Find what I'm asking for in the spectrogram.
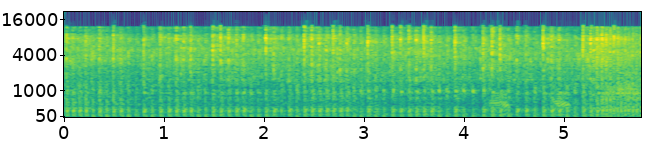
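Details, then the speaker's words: Drift quad: after a couple of gas squeezes it fires first try and settles into an even, steady putter of about eight beats a second, with no misses or knocks; healthy start and idle. "after a couple gas squeezes she'll fire right up first try but anyways this is mint this is mint"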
